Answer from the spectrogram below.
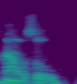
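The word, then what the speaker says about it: Mousehole: little village called mousel it looks like mouse hole but it's pronounced mousel it also has a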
